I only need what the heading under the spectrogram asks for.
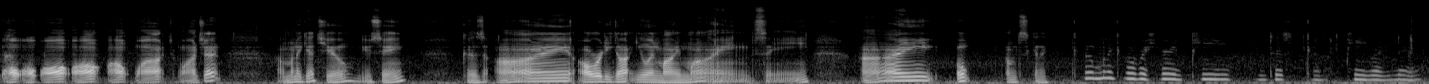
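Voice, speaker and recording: A man's voice: mid-range voice, creaky. A man voicing a playful, scrappy male dachshund that taunts during a backyard play-fight. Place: outdoor garden.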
